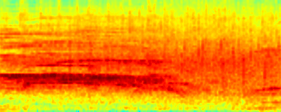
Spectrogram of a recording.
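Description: Audience applauding and cheering at the end of a dance routine, with long held shouts over the clapping that trail off about three seconds in.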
